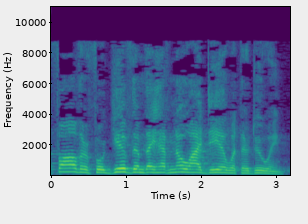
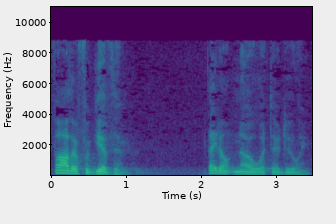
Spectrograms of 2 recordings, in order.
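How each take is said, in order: First: Pleading for those who hurt him. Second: A dying man's faint plea; hushed plea. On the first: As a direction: beg on behalf of others. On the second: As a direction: lower and much softer, fading pleading. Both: Retold or imitated. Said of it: "pleading for us".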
